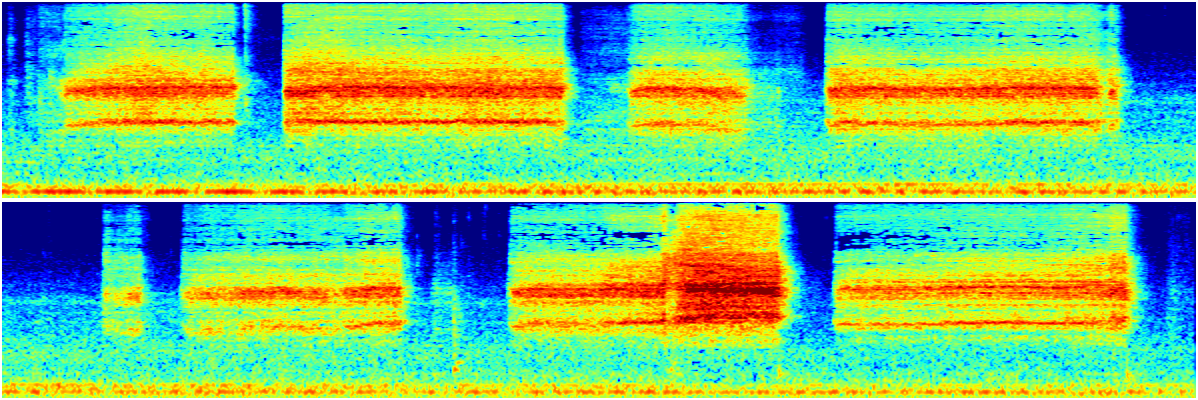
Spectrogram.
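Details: Two young common brushtail possum joeys screaming at each other: harsh, raspy sustained screeches in bursts of one to two seconds, broken by short silent gaps, about eight bouts in total, with the loudest near the end.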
